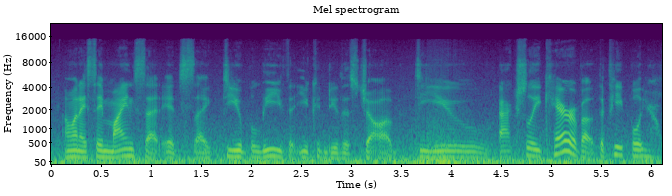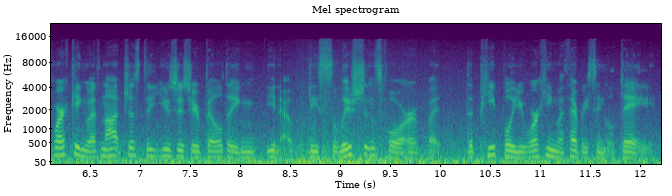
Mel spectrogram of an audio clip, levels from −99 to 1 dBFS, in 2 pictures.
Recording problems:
wind noise on the microphone; occasional gusts; 15 dB below the speech

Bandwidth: 14.5 kHz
